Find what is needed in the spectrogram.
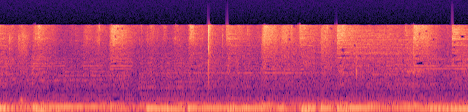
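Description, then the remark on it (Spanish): Steady low engine rumble and road drone from inside a moving car, heard over a phone line, with faint hiss and brief clicks on top, continuous throughout and no voices. “Eh, eh, eh, él viene en camino, se, puede ver que viene en, el, auto, entonces de pronto vamos a tener a lo mejor un poco de, de alteraciones en la comunicación, seguramente va a ir y a regresar la señal”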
